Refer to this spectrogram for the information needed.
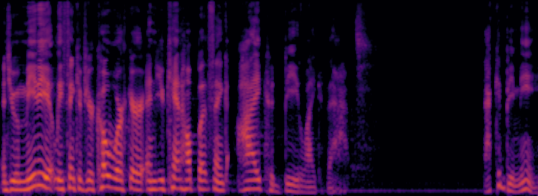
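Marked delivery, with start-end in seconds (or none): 3.7-8.0 hushed realization. Acted. Woman recognizing her own pickiness, hushed and low. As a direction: lower and much softer.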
